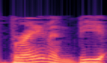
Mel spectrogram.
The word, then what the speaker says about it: Bremen: How do you pronounce Bremen, the city in Germany? Is that Bremen? – It's Bremen. Bremen. Bremen. – Bremen. – Bremen. – That's pronounced correctly.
